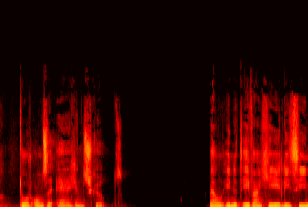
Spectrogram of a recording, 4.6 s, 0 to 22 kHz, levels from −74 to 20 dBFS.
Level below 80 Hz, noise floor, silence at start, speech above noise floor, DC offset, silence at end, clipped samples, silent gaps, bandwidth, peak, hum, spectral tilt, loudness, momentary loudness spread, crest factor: -48 dBFS; -82 dBFS; 0 s; 61 dB; under 0.1%; 0 s; under 0.1%; none; 14.5 kHz; -6 dBFS; none; -4.5 dB/octave; -21 LUFS; 12 LU; 18 dB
